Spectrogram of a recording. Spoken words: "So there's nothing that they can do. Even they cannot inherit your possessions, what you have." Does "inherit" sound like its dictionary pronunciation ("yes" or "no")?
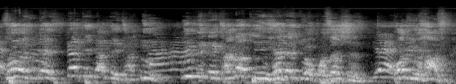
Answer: no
